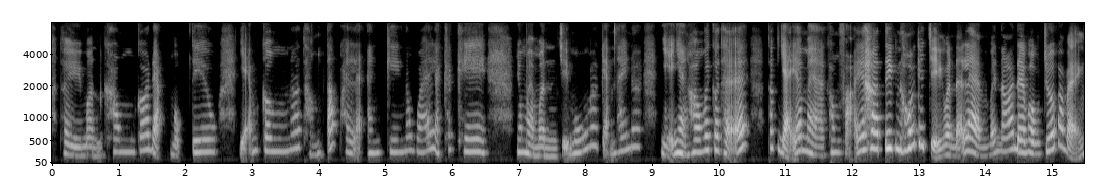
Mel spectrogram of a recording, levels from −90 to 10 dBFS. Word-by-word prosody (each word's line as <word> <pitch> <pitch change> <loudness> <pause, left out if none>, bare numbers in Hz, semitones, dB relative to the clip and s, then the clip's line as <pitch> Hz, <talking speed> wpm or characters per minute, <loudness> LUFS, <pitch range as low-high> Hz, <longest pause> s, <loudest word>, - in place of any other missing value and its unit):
thì 200 -6 -3
mình 190 0 -5
không 265 -1 -6
có 300 +3 -1
đặt 315 - +1
mục - - -9
tiêu 265 +1 -2 0.3
giảm 285 - -3
cân 275 -1 -3
nó 340 +2 -4
thần 200 - -13
tốc, 375 +4 +1
hay 260 -2 -7
là - - -5
ăn 245 0 -5
kiêng 260 -1 -7
nó 290 - -8
quá 260 0 -5
là 325 -7 -3
khắt 315 - -11 0.2
khe. 270 -1 0 0.5
Nhưng 260 0 -1
mà 225 -5 +1
mình 180 -2 -3
chỉ - - -2
muốn 260 +8 -4
á 400 - -4
cảm - - -5
thấy 285 +3 -5
nó 365 +3 -6 0.4
nhẹ 220 -3 -2
nhàng 240 -3 +4
hơn 260 +3 +2
với 300 +1 +2
cơ 305 -1 +2
thể. 310 - +4 0.3
Thức 350 0 -2
dậy 305 - +4
á 280 +3 +4
mà 225 -10 0
không 255 0 -3
phải, 270 - -1
a, 345 -2 +8
tiếc 345 0 +9
nuối 330 +4 +5
cái 415 -3 +2
chuyện 440 +1 +4
mình 205 -2 +1
đã - - +2
làm 245 -10 +4
với 220 +3 -2
nó 285 +3 0
đêm 255 -5 +5
hôm 235 -3 +3
trước 305 +6 +2
á 395 - +4
bạn. - - +2
265 Hz, 220 wpm, -21 LUFS, 240-305 Hz, 0.5 s, tiếc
